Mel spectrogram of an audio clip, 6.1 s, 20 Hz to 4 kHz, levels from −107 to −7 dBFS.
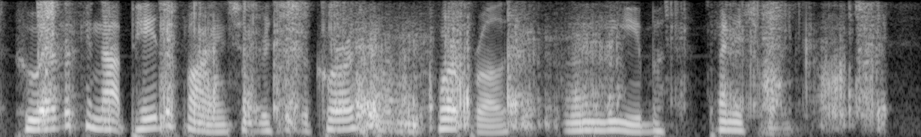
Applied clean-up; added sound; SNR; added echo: neural mask model RNNoise.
